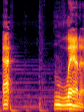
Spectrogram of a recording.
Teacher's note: t sound or a stop t sound you're basically tightening your throat a little bit and then not releasing your breath until you get to that land so instead of saying at land you're doing at lana and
